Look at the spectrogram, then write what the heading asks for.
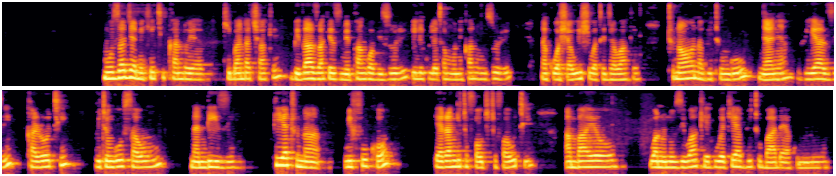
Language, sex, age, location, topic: Swahili, female, 25-35, Nairobi, finance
